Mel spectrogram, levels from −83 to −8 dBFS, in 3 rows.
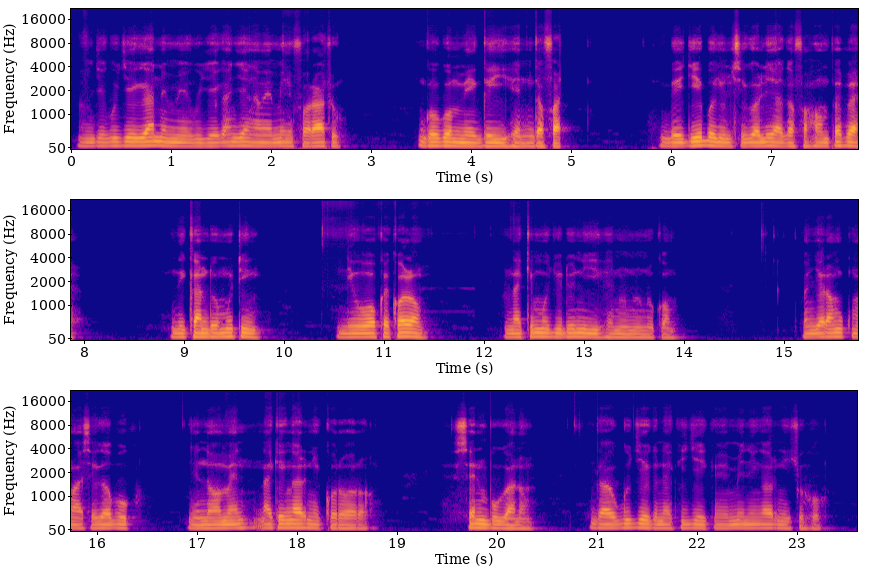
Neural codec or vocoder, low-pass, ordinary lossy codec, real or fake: autoencoder, 48 kHz, 128 numbers a frame, DAC-VAE, trained on Japanese speech; none; none; fake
